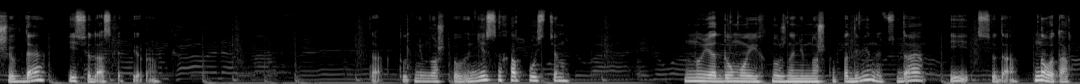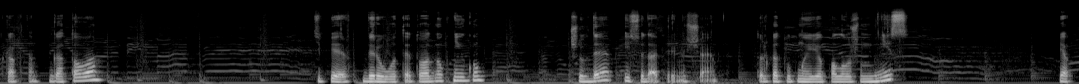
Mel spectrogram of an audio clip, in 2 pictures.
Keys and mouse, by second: 2.1 shift+middle drag, 2.8-3.3 shift+middle drag, 3.9 g, 5.1-5.5 middle drag, 6.6 click, 7.8 click, 8.9 click, 9.4 click, 10.2 middle click, 10.7 ctrl+s, 11.5-11.9 middle drag, 12.1 shift+middle drag, 13.9 click, 14.6 KP_1, 15.6 KP_3, 16.5 shift+d, 17.7 shift+middle drag, 18.5 r, 19.9 g.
